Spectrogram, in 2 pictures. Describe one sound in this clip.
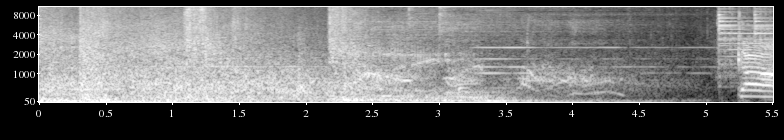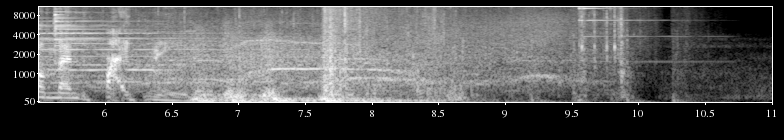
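Video game battle sounds clash and burst loudly.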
